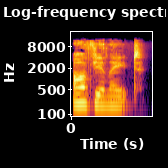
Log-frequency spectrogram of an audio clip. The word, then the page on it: ovulate: American English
